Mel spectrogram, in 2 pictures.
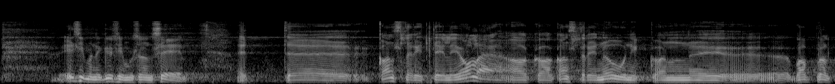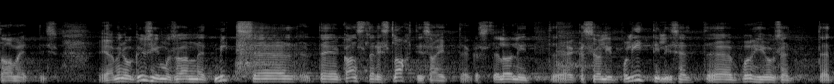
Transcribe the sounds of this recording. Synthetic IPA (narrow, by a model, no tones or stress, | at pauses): e̞̰sʲimenekys̬ʲimuso̞nse̞ːe̞t̪ | kɑnt̪sle̞ɾid̪̥t̪e̞jle̞jo̞le̞ɑ̰ɡ̥ɑkɑnsle̞ɾinɤwnikːˑo̞̰n | vɑpˑrɑlt̪ːˑɑme̞t̪ːˑis | jɑ̰minukysimuso̞nːe̞t̪mikst̪e̞ːkɑnsle̞ɾist̪lɑht̪isɑjt̪ːˑḛkɑst̪e̞lo̞lʲid̪̥kɑsːeo̞lʲipo̞liːt̪ːˑilise̞d̪̥pɤɦjuse̞t̪ | ḛ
